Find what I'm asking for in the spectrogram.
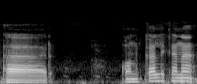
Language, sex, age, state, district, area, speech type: Santali, male, 45-60, Odisha, Mayurbhanj, rural, spontaneous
